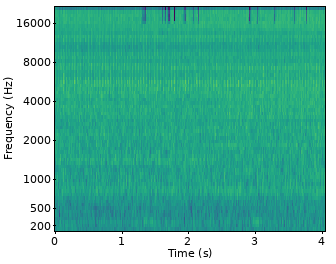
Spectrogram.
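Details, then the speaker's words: Ex-police BMW G31 Touring, direct-injection engine, at operating temperature after repairs, with a damaged engine mount. Smooth, quiet, even idle with normal injector ticking and no knocks or misses. "Okay, so we at operating temperature and the engine is super quiet. You can hear the injectors ticking because this is direct direct injection engine, but other than that, it's super quiet."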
